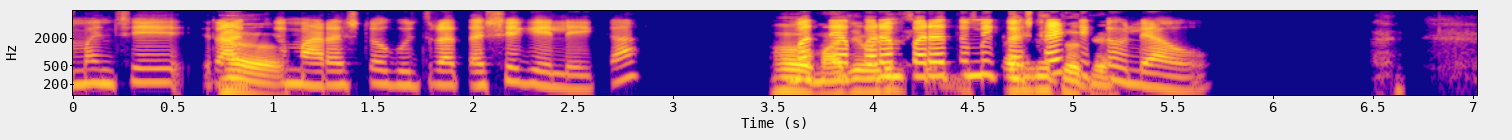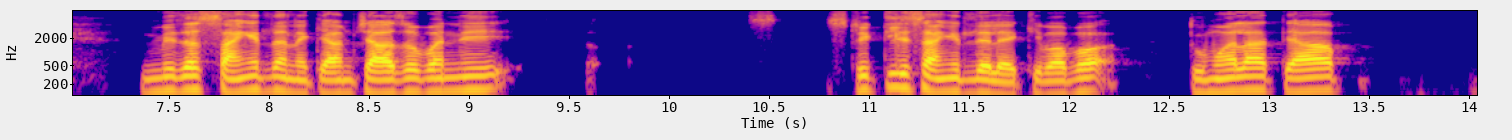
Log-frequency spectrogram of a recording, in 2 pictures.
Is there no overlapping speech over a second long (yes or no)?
no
